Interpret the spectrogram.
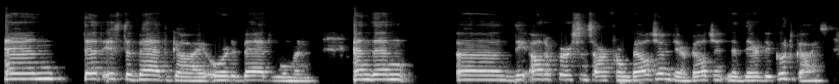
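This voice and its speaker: A woman's voice: medium pitch, a little slow, poor audio. A woman from the Netherlands with a Dutch accent, speaking earnestly as a guest in an online panel discussion. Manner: earnest, with um and uh fillers.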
